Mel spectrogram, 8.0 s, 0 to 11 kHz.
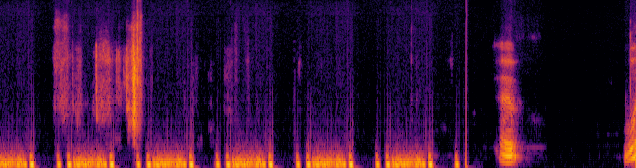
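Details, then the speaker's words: Teaching heart recording of mitral stenosis at about 60 beats a minute: first sound, second sound, opening snap, then a low-frequency rumbling diastolic murmur, repeated across cycles. "so this is a now a complete example of martial stenosis and ask you to concentrate because we have the complete finding nowadays presented now presented first sound second sound opening snap murmur first sound second sound opening snap murmur"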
